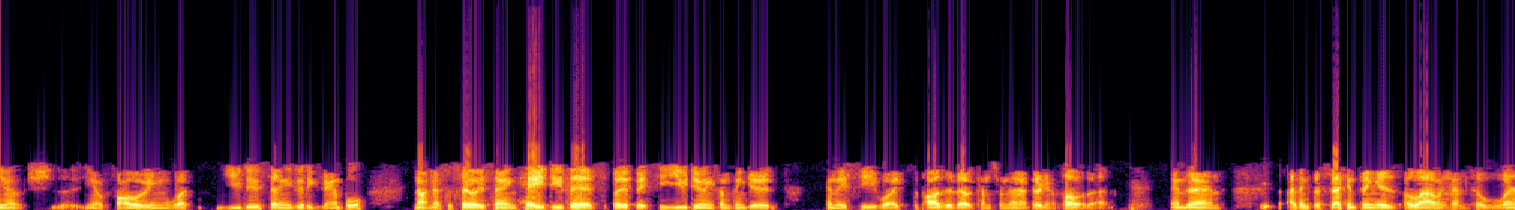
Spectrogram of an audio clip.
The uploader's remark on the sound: have a phone call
